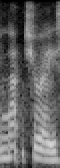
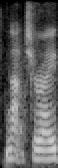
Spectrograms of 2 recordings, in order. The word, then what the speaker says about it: Naturae: Okay, so Destiny Arising is book 3 of the Naturae series. I'm going to say that's Naturae, not Naturae, because it's spelt nature AE.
